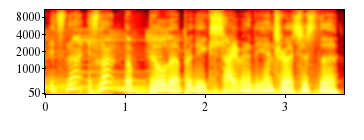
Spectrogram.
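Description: A man, a pastor, co-hosting a church podcast in relaxed, casual chat. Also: on the high side, brisk, faint music behind.

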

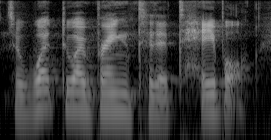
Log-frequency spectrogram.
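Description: A young adult man co-hosts a casual podcast chat, joking around playfully. His voice is medium in pitch with a steady tone at a normal speed.

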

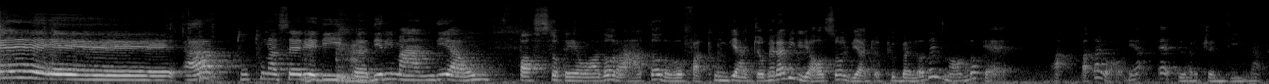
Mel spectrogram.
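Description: A woman hosts a casual interview, speaking at a medium pitch. Her voice rings in a roomy space with faint noise underneath. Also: lively intonation, moderate pace, darkish tone. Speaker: interviewer and host. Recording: echoey room, faint background noise.

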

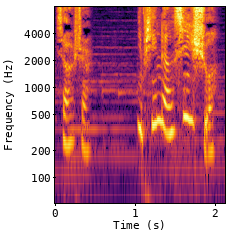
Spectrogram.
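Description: A woman's voice: on the high side, sing-song, unhurried, mellow, soft background music. A woman voicing an angry middle-aged company boss who rants indignantly and curses a former employee, read as part of an audio story. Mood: indignant ranting. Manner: indignant, cursing, self-pitying ranting.

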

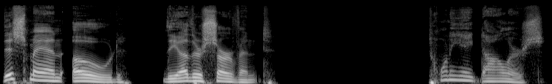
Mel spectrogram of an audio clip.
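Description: A man's voice: on the high side, sing-song, slow pace, darkish tone, no room sound, clean studio sound. A man preaching a sermon in a conversational way, with rising emphatic asides.

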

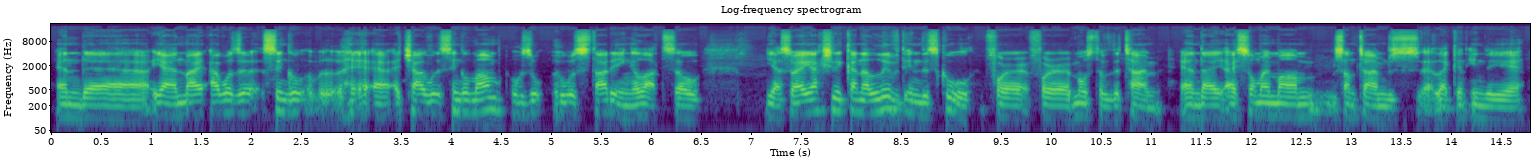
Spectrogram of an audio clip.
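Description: A man in his forties, raised in Ukraine and now living in Sweden, speaking as an interview guest. He talks in a halting way, full of restarts and fillers. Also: lowish voice, no echo. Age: 40s. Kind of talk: hesitant conversational interview.

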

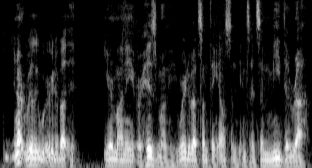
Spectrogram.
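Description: A man's voice: low voice, very fast, creaky, dark tone, husky. A man teaching a conversational lecture on character traits, acting out bits of dialogue and often restarting his sentences. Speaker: Torah teacher.

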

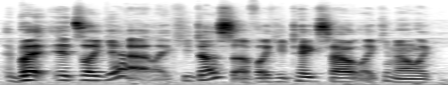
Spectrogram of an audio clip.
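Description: A man's voice: fairly high pitch, sing-song, a little fast, vocal fry, fairly bright tone, slight background noise. A man co-hosting a casual pop-culture podcast, saying "like" constantly and laughing in asides. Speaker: podcast co-host. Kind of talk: casual chat.

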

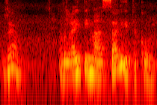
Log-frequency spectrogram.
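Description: A woman giving a spiritual talk, telling a personal story in an animated way and acting out the voices she quotes. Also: mid-range voice, noisy background. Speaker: speaker at a spiritual gathering. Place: evening gathering indoors. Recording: echoey room with clear background ambience.

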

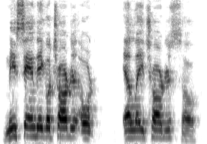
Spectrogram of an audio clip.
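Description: Speaking at a moderate pace in a slightly high voice, this young man co-hosts a sports podcast. In the casual debate he rambles, repeats himself, and grows animated defending his predictions.

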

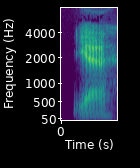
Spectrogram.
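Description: In conversation, a woman from Manchester, England, speaks candidly about her life in a Mancunian accent, often repeating phrases and laughing occasionally. Her voice comes across pushed and bright. The clean studio recording has no room sound.

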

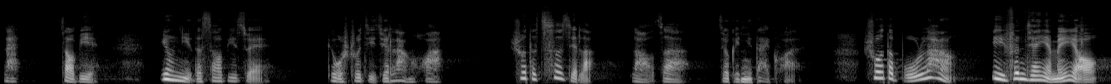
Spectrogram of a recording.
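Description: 有声小说里一个粗鲁跋扈的中年男行长，由一位女性朗读者演绎。声音偏低、起伏很大，嗓音沙哑带气声，整体笼罩在长长的大厅混响里。. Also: female voice, low-pitched, big pitch swings, a little slow, long pauses, breathy edge, big-room sound, full character voice. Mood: domineering. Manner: vulgar, bossy, swaggering. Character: crude, coarse-mouthed middle-aged male bank official.

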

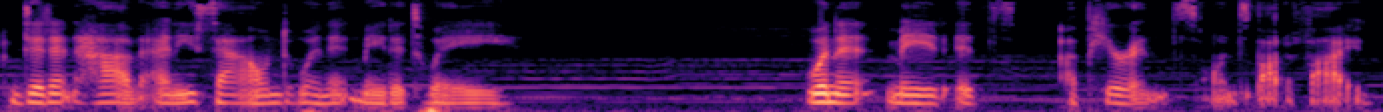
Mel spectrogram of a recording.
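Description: Faint music sits behind a young woman's solo reflective podcast, recorded in an apartment with road noise outside. Her voice is low, level, gravelly and slightly rough, a little nasal from the flu, as she tells personal stories candidly and slowly.

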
